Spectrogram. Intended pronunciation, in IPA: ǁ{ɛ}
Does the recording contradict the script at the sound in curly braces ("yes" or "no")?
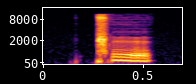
yes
